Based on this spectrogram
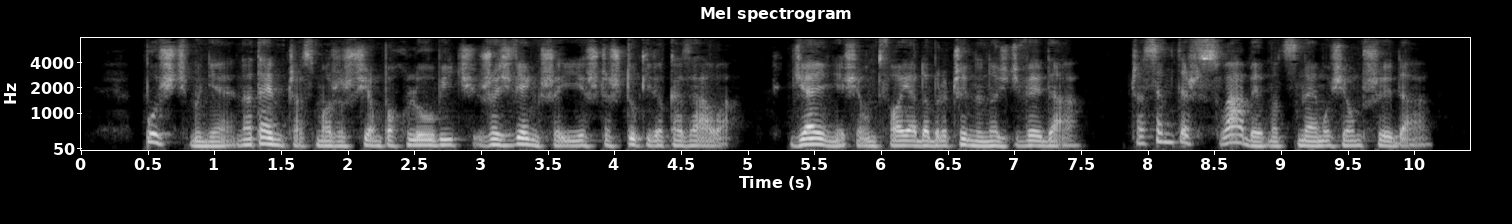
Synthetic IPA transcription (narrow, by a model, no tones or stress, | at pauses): puɕt͡ɕmɲɛnat̪ɛnt͡ʂa̰smɔʐɛʂɕɛ̃w̃pɔxlubʲit͡ɕʐɛʑvʲjɛŋkʂɛjːɛʂt͡ʂɛʂt̪ukʲid̪ɔkaza̰wa̰ | d͡ʑɛlɲɛ̰ɕɛ̰w̃t̪fɔjad̪ɔbɾɔt͡ʂɘnːɔʑd͡ʑvɘd̪a̰ | t͡ʂasɛmt̪ɛʂswabɘmɔt̪snɛmuɕɛw̃pʂɘd̪a̰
